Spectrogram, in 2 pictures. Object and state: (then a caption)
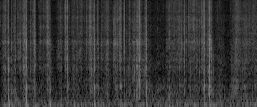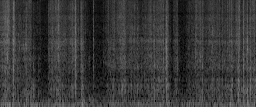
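Organza fabric rose being crinkled. A light-blue organza fabric rose has its petals pressed and crinkled by fingertips and long nails. The sound is a continuous, bright crinkling and rustling with quick crackling spikes, quiet overall.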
